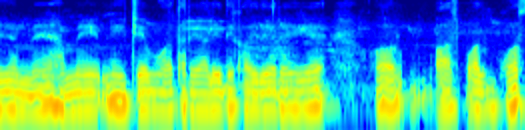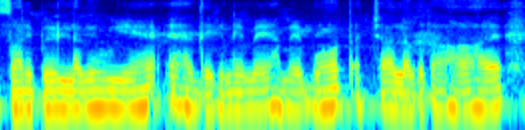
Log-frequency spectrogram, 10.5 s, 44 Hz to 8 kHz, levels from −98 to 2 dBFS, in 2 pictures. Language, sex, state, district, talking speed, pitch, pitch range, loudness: Hindi, male, Maharashtra, Sindhudurg, 150 wpm, 105 Hz, 100-110 Hz, -37 LUFS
